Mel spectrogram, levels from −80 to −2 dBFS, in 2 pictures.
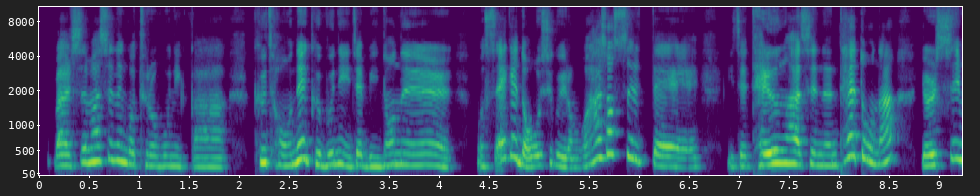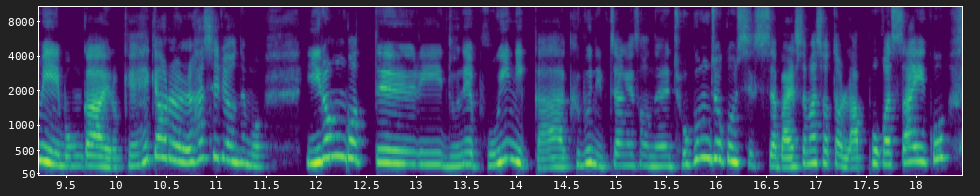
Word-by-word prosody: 말씀하시는 270 +9 +2
거 230 - -2
들어 205 -3 -6
보니까 185 -2 -5 0.2
그전에 265 +4 +4
그분이 225 -1 -1
이제 215 +3 -1
민원을 210 0 -1 0.2
어 - - -6
세게 330 - 0
넣으시고 205 0 0
이런 175 -2 -2
거 200 - -6
하셨을 360 -2 0
때 185 -4 0 0.2
이제 195 +1 -6
대응하시는 225 0 +4
태도나 320 - +2 0.3
열심히 240 +6 +4
뭔가 195 0 +1
이렇게 180 +3 -6
해결을 300 - 0
하시려는 330 -7 -2
뭐 195 -2 -7 0.4
이런 360 +10 +5
것들이 250 - 0
눈에 210 +4 -4
보이니까 205 - -2
그분 235 +6 0
입장에서는 200 -1 -7
조금조금씩 285 - 0
진짜 205 -1 -4
말씀하셨던 225 +3 -1
라포가 200 +8 -2
쌓이고 285 +8 -1
225 Hz, 320 characters per minute, -24 LUFS, 195-275 Hz, 0.4 s, 이런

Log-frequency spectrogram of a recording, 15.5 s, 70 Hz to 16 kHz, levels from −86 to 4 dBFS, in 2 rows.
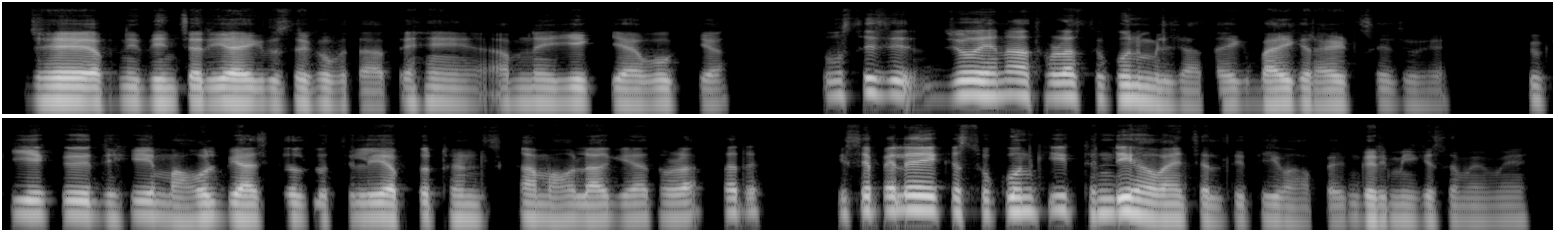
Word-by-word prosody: जो 135 - -4
है 135 -1 +9
अपनी 130 +1 0
दिनचर्या 125 0 +3
एक-दूसरे 120 -1 0
को 120 - -5
बताते 110 +1 -10
हैं, 120 -2 -7
हमने 125 0 -5
ये 125 +1 0
किया 120 -1 -4
वो 120 +1 -3
किया। 120 0 -11
तो 170 +5 -19
उससे 175 +4 -1
ज 180 -1 -2 0.2
जो 175 +1 +5
है 170 -1 +7
ना 175 0 +2
थोड़ा 160 0 +4
सुकून 145 -1 -2
मिल 115 -3 -4
जाता 110 0 -13
है 115 - -5
एक 115 - -16
बाइक 120 +1 0
राइड 115 0 -3
से 120 - -16
जो 110 0 -19
है। 110 0 -20
क्योंकि 135 +3 -10
एक, 145 - -5 0.2
देखिए 135 +2 -3
माहौल 125 0 -1
भी 130 0 -2
आजकल 125 +1 0
तो 125 0 -10
चलिए 130 +2 -1
अब 125 - +5
तो 135 - -2
ठंड 125 -2 -6
स - - -30
का 125 - -1
माहौल 120 0 -4
आ 120 - +3
गया 125 +1 -6
थोड़ा, 130 +1 -2
पर 165 0 -6 0.4
इससे 165 +3 -1
पहले 185 +1 +7
एक 180 -1 +2
सुकून 170 +2 0
की 185 +2 -4
ठंडी 160 0 +4
हवाएँ 130 -4 +3
चलतीं 120 0 -8
थीं 120 - -7
वहाँ 105 -2 -12
पे 110 - -11
गर्मी 115 0 -6
के 115 - -8
समय 110 -1 -15
में। 115 0 -16
125 Hz, 245 wpm, -24 LUFS, 120-145 Hz, 0.4 s, है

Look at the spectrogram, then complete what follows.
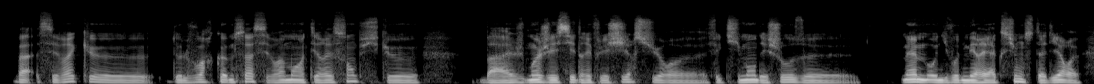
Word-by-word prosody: Bah, - - -1
c'est 105 - -6
vrai 120 +6 -1
que, 95 -8 -3 0.2
de 100 - -3
le 95 - -2
voir 110 +1 -4
comme 105 -2 0
ça, 130 +3 -1
c'est 105 -4 -5
vraiment 100 +2 +2
intéressant 100 +7 -2
puisque, 120 - -9
heu, 90 -2 -2 0.6
bah, 90 -1 0
j 90 - -5
moi 105 +2 +5
j'ai 100 0 +1
essayé 100 +2 +4
de 100 - -2
réfléchir 95 +3 -1
sur, 95 -4 -3
heu, 80 -1 -5
effectivement 95 +4 +1
des 90 -2 0
choses, 105 +1 -1
heu, 85 -2 -4 0.4
même 110 -1 +6
au 105 -1 +4
niveau 100 +1 +3
de 95 - +4
mes 95 0 +6
réactions. 95 +7 +2
C'est-à-dire, 100 -2 +1
heu, 80 - -5
100 Hz, 190 wpm, -23 LUFS, 90-105 Hz, 0.6 s, même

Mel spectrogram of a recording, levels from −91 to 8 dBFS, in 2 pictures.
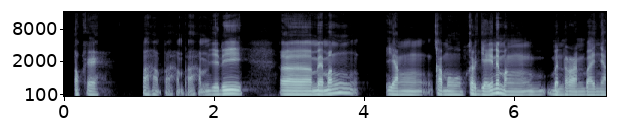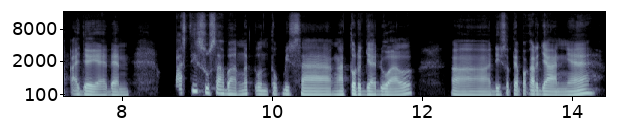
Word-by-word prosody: Oke. 110 -3 -2 0.6
Paham - - -4
paham - - -10
paham. 90 - -7
Jadi, 125 +2 +4 0.5
eee, 115 -1 +6
memang 140 +6 +2 0.4
yang 110 -2 -1 0.2
kamu 110 -3 0
kerjain 115 +1 +2
emang 115 -10 +4 0.5
beneran 105 -2 0
banyak 100 0 -1
aja 115 0 0
ya 100 -1 +1
dan 100 0 -2 0.6
pasti 150 +10 -1
susah 150 -8 0
banget 120 +2 -2
untuk 120 -1 -3
bisa 110 -3 0
ngatur 110 +1 +2
jadwal, 110 +4 +1 0.5
eee, 105 -2 -2
di 110 - -1
setiap 125 -1 -3
pekerjaannya 115 +3 +2
110 Hz, 110 wpm, -24 LUFS, 105-125 Hz, 0.6 s, eee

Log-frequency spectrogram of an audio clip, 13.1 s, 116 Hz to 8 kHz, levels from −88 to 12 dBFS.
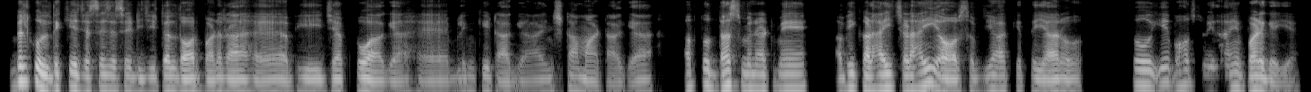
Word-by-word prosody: बिल्कुल। 190 -9 +8
देखिए, 135 +2 +2
जैसे-जैसे 125 0 -2
डिजिटल 115 +2 -1
दौर 110 0 +5
बढ़ 105 +2 -1
रहा 105 -2 +1
है, 105 +1 -4
अभी 110 +1 -4
ज़ेप्टो 110 +1 0
आ 100 -2 +4
गया 100 0 -6
है, 100 -1 -10
ब्लिंकिट 115 +1 -11
आ 95 0 -4
गया, 100 +1 -14
इंस्टामार्ट 110 -2 -6
आ 85 - -8
गया, 100 +3 -9 0.3
अब 140 +2 -3
तो 165 - +2
10 150 +4 +4
मिनट 135 0 -1
में 135 -1 0 0.3
अभी 135 +5 -1
कढ़ाई 130 +1 +5
चढ़ाई 140 +6 +2
और 105 0 +4
सब्ज़ियाँ 120 +3 -7
आके 120 0 -9
तैयार 105 -2 0
हो। 105 0 -4 0.5
तो 160 -1 +3
ये 180 +4 -4
बहुत 160 0 -7
सुविधाएँ 130 +3 -7
बढ़ 120 0 +7
गई 90 -6 -5
हैं। 80 - -15
115 Hz, 180 wpm, -23 LUFS, 105-135 Hz, 0.5 s, बिल्कुल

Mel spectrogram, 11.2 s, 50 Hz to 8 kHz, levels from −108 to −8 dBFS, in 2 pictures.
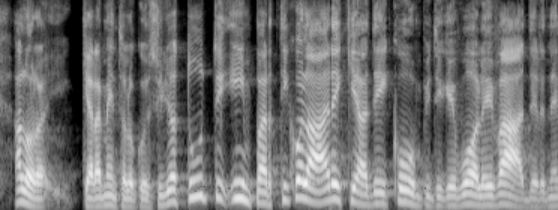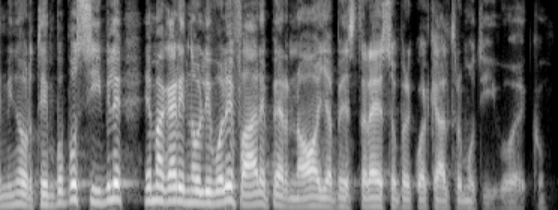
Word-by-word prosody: Allora 160 -11 +4
i - - -18
chiaramente 120 +2 +1
lo 110 - 0
consiglio 130 - -3
a - - +2
tutti, 225 +1 -3
in 205 -4 0
particolare 190 +5 +4
chi 205 -3 -2
ha 140 - +3
dei 150 +1 -3
compiti 140 - -3
che 125 +1 -2
vuole 130 0 +2
evadere 110 -6 +2
nel 120 +1 -9
minor 135 0 -5
tempo 145 +3 -3
possibile 210 +2 +1
e 190 -1 -3
magari 190 -1 +3
non 165 -1 0
li 160 - +2
vuole 165 +5 +2
fare 145 +1 0
per 130 -4 -3
noia, 115 +2 -1
per 120 - -7
stress 115 0 -1
o - - -6
per - - -8
qualche - - -9
altro - - -7
motivo, 465 +3 -17
ecco. 410 -3 -25
150 Hz, 195 wpm, -24 LUFS, 125-190 Hz, -, Allora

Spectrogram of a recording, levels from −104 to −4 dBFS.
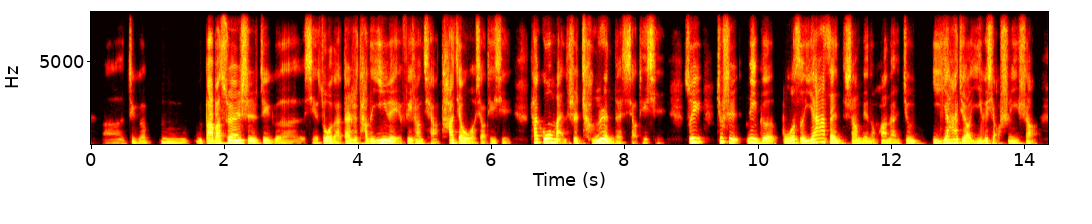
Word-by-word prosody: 啊， 90 +2 -22
这 115 - -8
个， 95 -2 -13 0.2
嗯， 100 -3 -8 0.2
爸 160 -1 +4
爸 125 - +3
虽 125 +8 +5
然 165 0 +8
是 140 -9 +1
这 115 -2 -1
个 90 -1 -12
写 90 - -5
作 120 +4 +1
的， 90 -3 -7
但 130 -2 0
是 115 - +1
他 120 +4 -5
的 130 - -1
音 165 +6 +6
乐 165 - +7
也 - - -9
非 140 - -3
常 115 -3 -3
强， 80 -9 -7
他 165 - -2
教 145 -7 0
我 90 -3 -3
小 - - -7
提 100 - -10
琴， 95 -3 -9 0.3
他 205 - 0
给 205 +1 +5
我 215 - +9
买 200 -2 +2
的 - - -15
是 - - -3
成 - - -3
人 - - +8
的 - - -11
小 - - -6
提 95 - -15
琴， 85 -3 -4 0.3
所 220 - +4
以 230 0 +2 0.2
就 240 - +1
是 205 -6 0
那 215 -1 +2
个 155 -3 0
脖 115 +9 +1
子 165 - +2
压 215 +8 +1
在 135 - +1
上 125 +1 -3
面 105 -5 -5
的 90 - -9
话 110 +2 -7
呢， 95 +1 -9
就 125 0 -2 0.2
一 160 -4 -2
压 185 0 +2
就 155 - 0
要 120 - 0
1 110 +3 -4
个 150 +5 -1
小 135 -1 -4
时 130 0 -5
以 120 - -3
上， 125 -2 -8
125 Hz, 280 characters per minute, -20 LUFS, 100-165 Hz, 0.3 s, 我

